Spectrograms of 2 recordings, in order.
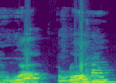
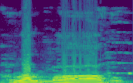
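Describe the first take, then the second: First: The two words are said separately, unlinked. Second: The two words are joined, the alif dropped.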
